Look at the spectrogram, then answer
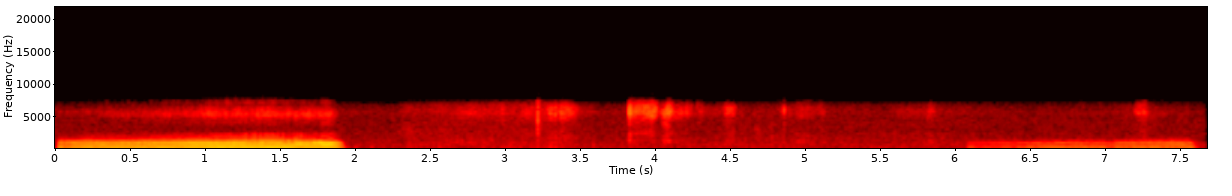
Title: Wicket Fuhan Snoring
